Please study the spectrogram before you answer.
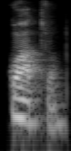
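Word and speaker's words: quatro: চারকে আমরা বলবো হচ্ছে কোয়াত্রো। তার মানে এখানে যদি পুরোটা আমরা এখন বলার চেষ্টা করি, জেরো, দোস, ত্রেস, কোয়াত্রো।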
